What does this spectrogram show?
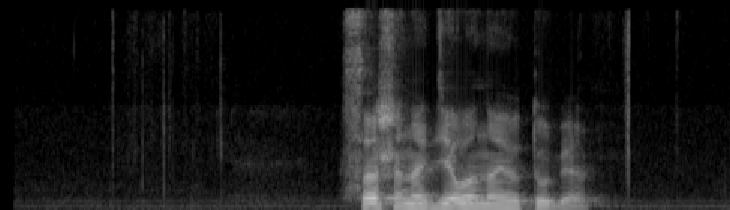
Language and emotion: Russian, neutral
